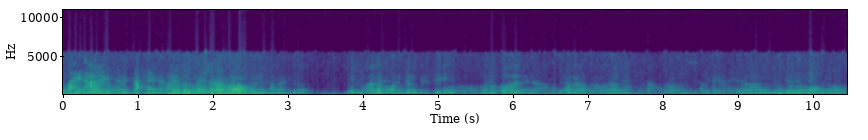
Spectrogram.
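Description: Several men talk over one another nearby.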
